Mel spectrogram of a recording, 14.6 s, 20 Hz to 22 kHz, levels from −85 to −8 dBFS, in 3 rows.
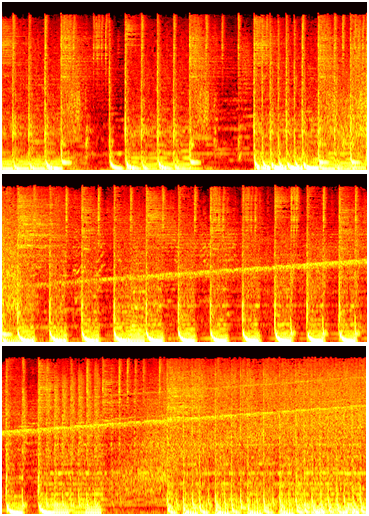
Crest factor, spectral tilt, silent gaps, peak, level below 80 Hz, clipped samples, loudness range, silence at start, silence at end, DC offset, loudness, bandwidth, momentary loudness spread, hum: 12 dB; -4 dB/octave; none; 0 dBFS; -14 dBFS; under 0.1%; 2 LU; 0 s; 0 s; 0.6%; -13 LUFS; 17 kHz; 6 LU; none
